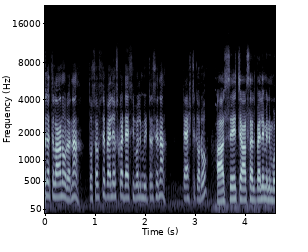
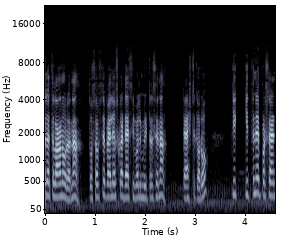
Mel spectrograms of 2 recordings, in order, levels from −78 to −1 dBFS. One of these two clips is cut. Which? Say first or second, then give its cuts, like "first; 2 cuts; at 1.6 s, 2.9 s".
first; 1 cut; at 3.3 s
